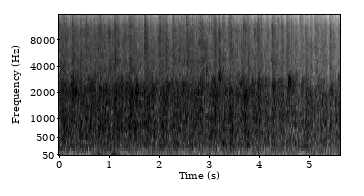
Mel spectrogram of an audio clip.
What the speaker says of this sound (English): Please give a round of applause for these amazing elected officials.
